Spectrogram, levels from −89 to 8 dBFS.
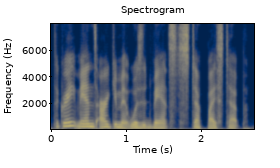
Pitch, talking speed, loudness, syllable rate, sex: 195 Hz, 200 wpm, -18 LUFS, 5.1 syllables/s, female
